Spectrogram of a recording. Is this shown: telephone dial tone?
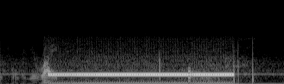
yes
